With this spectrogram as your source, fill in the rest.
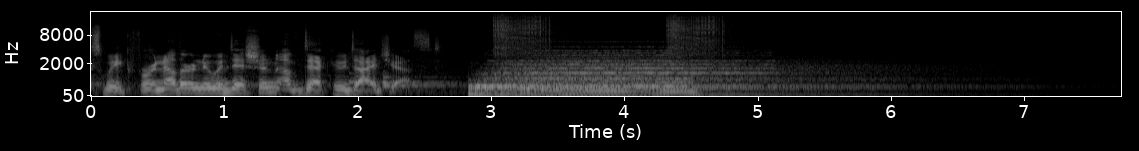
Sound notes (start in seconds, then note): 4.2 electricity buzzing; 4.3 energetic music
